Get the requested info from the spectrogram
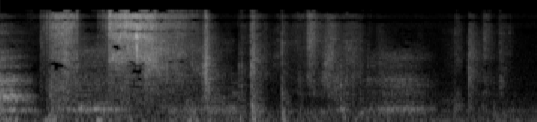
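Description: Stiff cardboard trading cards being handled and shuffled by hand: a papery rustling and sliding, loudest in the first two seconds, then fading to faint rubbing.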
